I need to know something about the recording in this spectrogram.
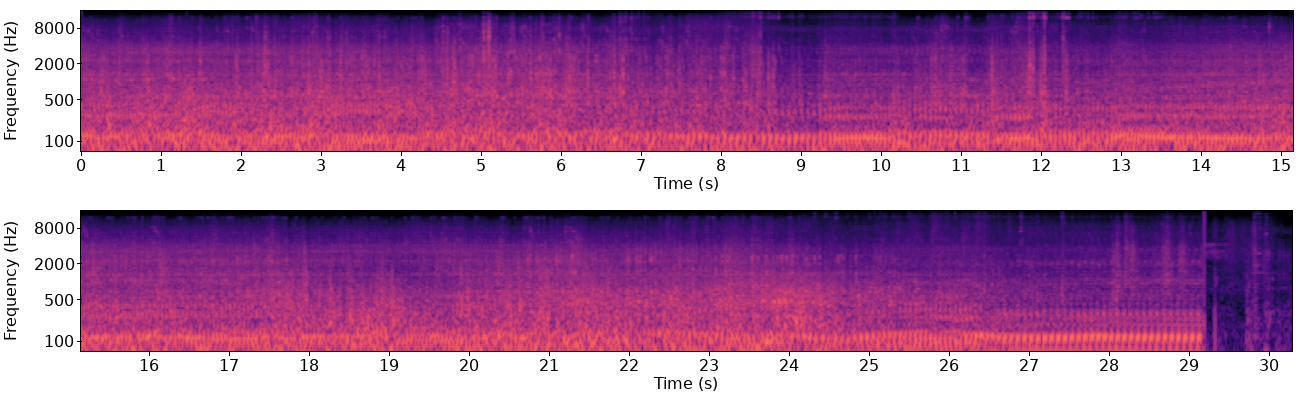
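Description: ATV engine running steadily while driving over grass, with a strong low hum; it cuts off sharply about a second before the end.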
